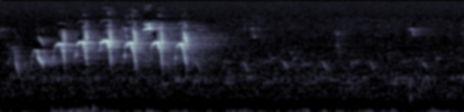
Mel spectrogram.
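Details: Chestnut-crowned babbler making a quick run of about seven bright, chirpy notes lasting just over a second. Each note is slightly rising and stuttered. Faint low rumbling sounds in the background.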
